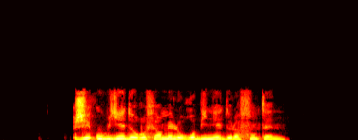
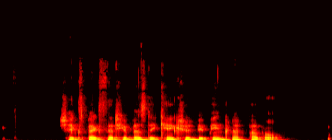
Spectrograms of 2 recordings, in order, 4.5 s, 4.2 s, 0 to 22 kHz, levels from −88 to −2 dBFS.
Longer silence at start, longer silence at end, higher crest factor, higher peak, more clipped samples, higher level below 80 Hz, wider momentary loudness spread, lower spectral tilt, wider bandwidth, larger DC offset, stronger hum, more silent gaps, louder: first, 0.9 s vs 0.75 s; first, 0.95 s vs 0.65 s; about the same, 16 dB vs 16 dB; first, -2 dBFS vs -12 dBFS; neither; about the same, -62 dBFS vs -58 dBFS; about the same, 9 LU vs 8 LU; second, -4 dB/octave vs -8 dB/octave; second, 8.2 kHz vs 10.5 kHz; neither; neither; neither; first, -16 LUFS vs -29 LUFS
